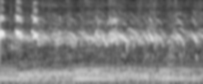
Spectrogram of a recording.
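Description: A Rhode Island Red chicken clucks and chirps repeatedly during weighing. The close calls come in quick bursts over a steady background hum, with no talking.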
